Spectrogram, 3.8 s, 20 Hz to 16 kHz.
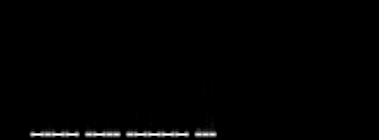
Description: Morse code, heard as a keyed tone, about 36 wpm, 700 Hz. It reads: YL1S
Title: DXCC-100 Call Signs - 4 Characters - 35wpm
